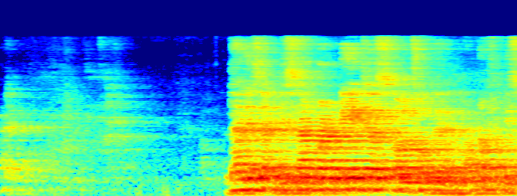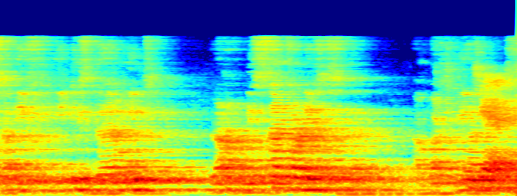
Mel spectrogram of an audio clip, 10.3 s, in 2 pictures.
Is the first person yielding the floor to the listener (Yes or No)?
No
